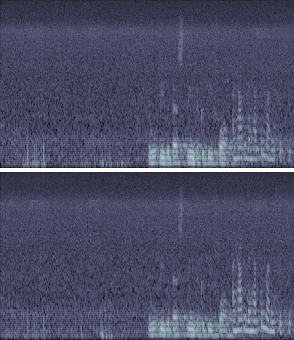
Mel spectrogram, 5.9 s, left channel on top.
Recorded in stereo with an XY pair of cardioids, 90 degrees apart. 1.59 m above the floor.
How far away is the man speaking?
About 3 m.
